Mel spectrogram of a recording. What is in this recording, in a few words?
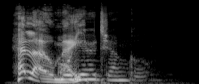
male hello mate with accent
